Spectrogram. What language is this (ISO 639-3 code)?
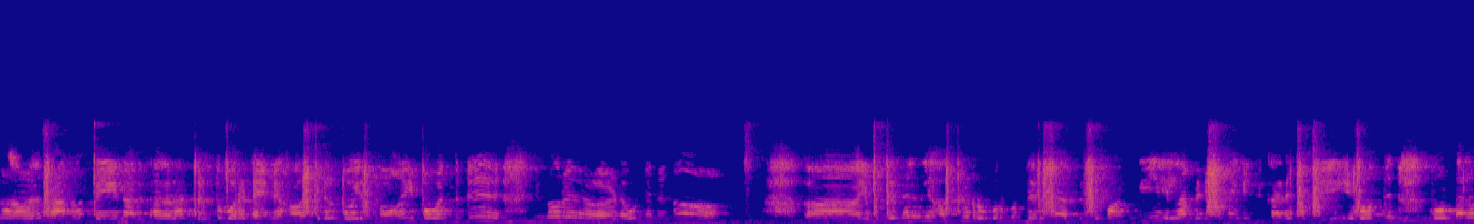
tam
